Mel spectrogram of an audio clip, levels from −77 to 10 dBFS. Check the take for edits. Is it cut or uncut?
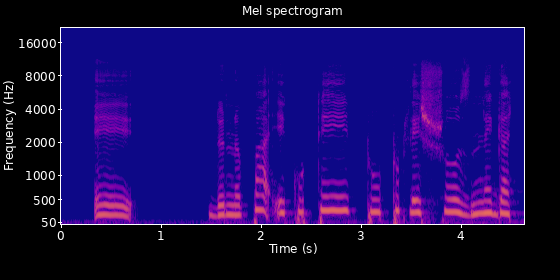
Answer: uncut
